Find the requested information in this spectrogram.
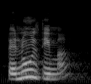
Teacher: puede aparecer en la anterior a la penúltima es decir en la ante penúltima sílaba como en la palabra penúltima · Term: acento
